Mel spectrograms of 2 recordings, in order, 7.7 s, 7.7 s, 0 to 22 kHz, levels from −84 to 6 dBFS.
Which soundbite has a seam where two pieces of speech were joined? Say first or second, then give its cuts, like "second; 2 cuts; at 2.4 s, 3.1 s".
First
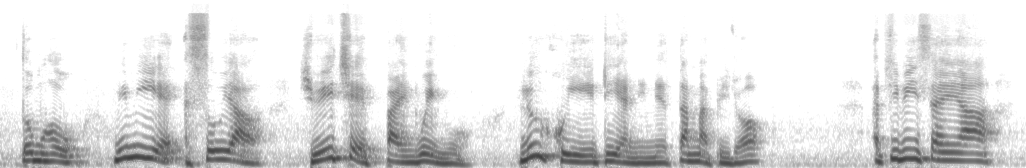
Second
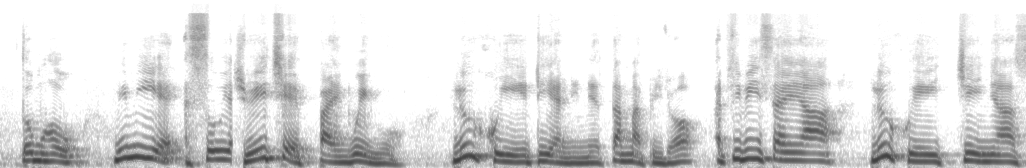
second; 2 cuts; at 1.7 s, 5.3 s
